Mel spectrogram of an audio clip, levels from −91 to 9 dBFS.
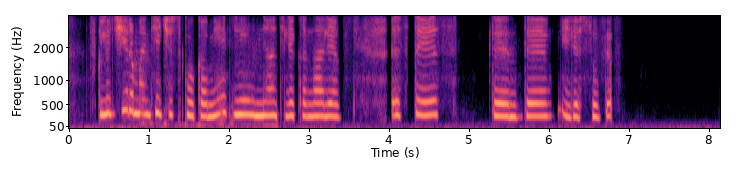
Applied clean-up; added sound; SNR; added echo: neural diffusion model UNIVERSE++.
